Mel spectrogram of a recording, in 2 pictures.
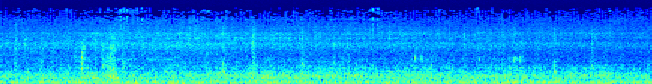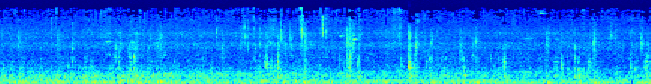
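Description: Kurobe Gorge Railway train, led by an electric locomotive, rolling slowly past close alongside: a steady low rumble of wheels on the rails, with scattered clicks in the second half.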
